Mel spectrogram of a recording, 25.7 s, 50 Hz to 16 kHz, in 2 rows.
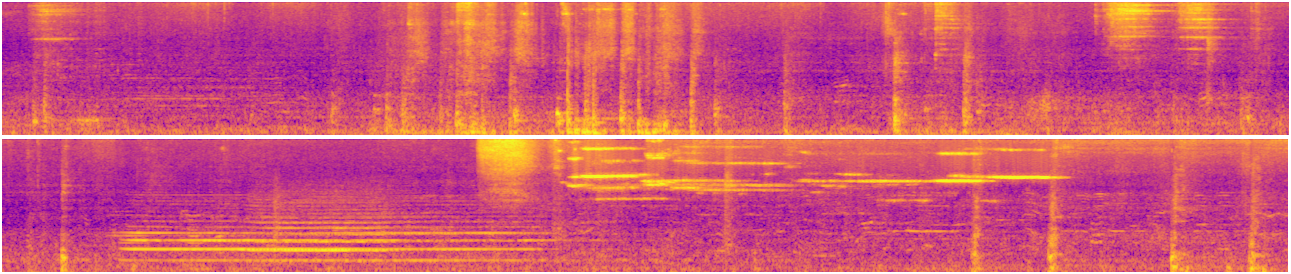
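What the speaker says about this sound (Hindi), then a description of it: "और इस सामने कोई ट्रेन प्लेटफॉर्म नंबर 1 से डिपार्चर ले रही है।" A train pulls out from platform 1 at a busy Indian railway station on the Moradabad–Ramnagar line, its wheels rumbling and clattering steadily amid crowd noise. A sustained tonal hum or horn rises midway, followed by high squealing tones near the end.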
